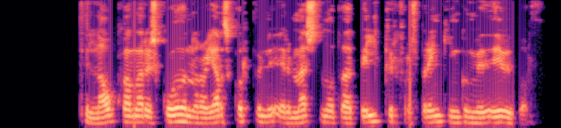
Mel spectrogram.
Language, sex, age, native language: Icelandic, male, 40-49, Icelandic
